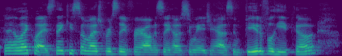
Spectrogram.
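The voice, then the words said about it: Deeper, sick-sounding voice. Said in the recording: “my voice is sounding a little bit off still ... recovering from a bit of a bout of man flu ... I'm coming in the baritone voice today ... my voice is a little bit out”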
